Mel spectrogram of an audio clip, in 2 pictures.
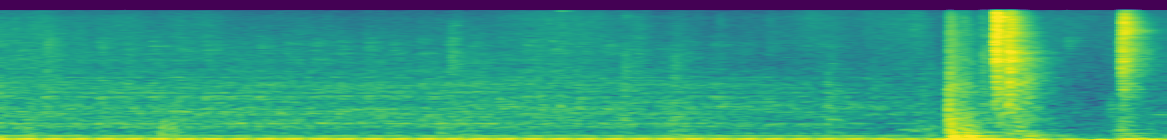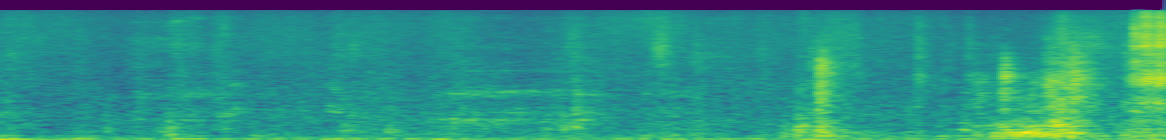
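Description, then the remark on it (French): Doors are being closed beside a farm: a door shuts with a sharp thud, followed moments later by a second softer knock, over a low rumbling background hum; later come faint shuffling and handling noises, with no talking. “Je vais fermer les portes à cause des tracteurs qui passent tous à ma côté d'une ferme, c'est parfois très bruyant.”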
